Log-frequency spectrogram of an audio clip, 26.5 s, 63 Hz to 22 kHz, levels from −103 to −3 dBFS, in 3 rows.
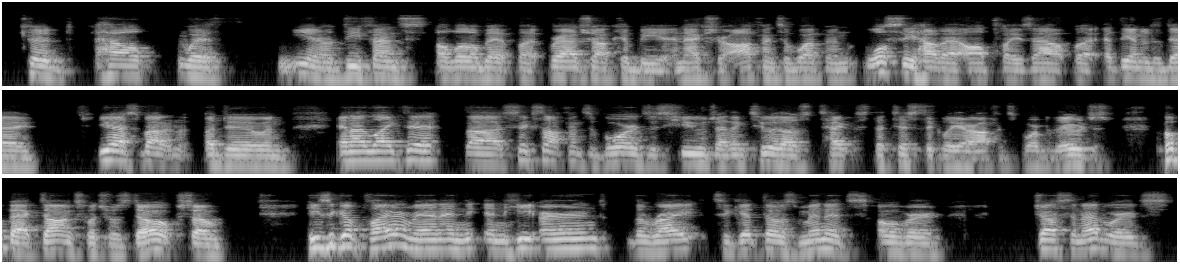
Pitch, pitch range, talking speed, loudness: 125 Hz, 115-145 Hz, 195 wpm, -28 LUFS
